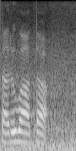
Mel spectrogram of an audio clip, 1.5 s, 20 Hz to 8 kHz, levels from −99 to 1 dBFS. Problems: constant background noise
